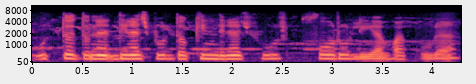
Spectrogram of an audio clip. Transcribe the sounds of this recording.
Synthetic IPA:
ʊt̪ːod̪onad̪inad͡ʒpuːɾd̪oːkʰind̪ɪnad͡ʒpuɾ | fʰoːɾulijaʋaːkuɽa

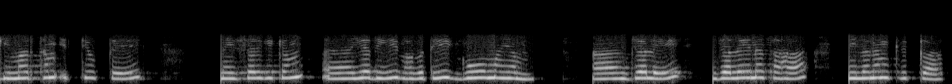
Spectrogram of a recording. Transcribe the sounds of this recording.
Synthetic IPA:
kimɐɾt̪ʰɐmḭt̪juk̚t̪eː | nɐjsɐɾɡikɐmjɐd̪ibʱɐʋɐt̪iɡoːmɐjɐm | d͡ʒɐleː | d͡ʒɐleːnɐsɐɦɐ | nilɐnɐmkɾɪt̪ːɐ

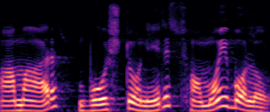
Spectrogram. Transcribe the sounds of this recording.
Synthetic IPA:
amaɾ | boʃʈoneɾʃɔmɔebɔlo

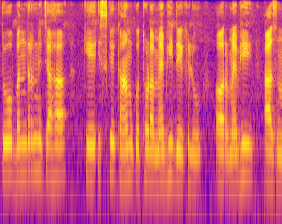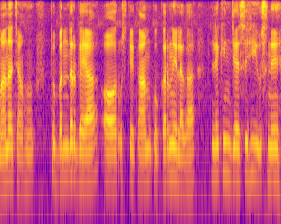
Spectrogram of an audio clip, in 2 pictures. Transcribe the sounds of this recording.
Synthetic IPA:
t̪oːʋobɐ̃nd̪əɾnet͡ʃaːɦa | keɪskekaːmkot̪ʰoːɽamɛ̃ːbʱid̪eːkʰlũ | ɔːɾmɛ̃ːbʱi | aːzmaːnat͡ʃaːɦũt̪obɐ̃nd̪əɾɡɐjaɔːɾʊ̰skekaːmkokɐɾnelɐɡa | leːkɪnd͡ʒɛːseɦiʊsne

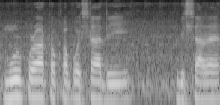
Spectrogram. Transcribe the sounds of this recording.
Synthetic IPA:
mʊɹpɔɹatɔkapojsadi | bisaɹɛ

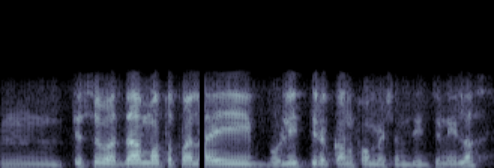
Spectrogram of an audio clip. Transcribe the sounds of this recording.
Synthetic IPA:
t̪esobʱad̪amʌt̪ʌpãĩlajbʱolit̪iɾʌkʌnpʰʌrmesʌnd̪int͡sʰunilʌ

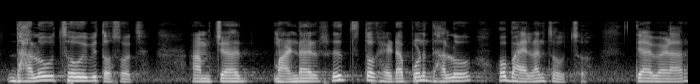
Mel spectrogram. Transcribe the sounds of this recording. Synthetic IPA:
d̪ʱalɔut̪t͡səʋʋiːt̪əsɔt͡s | amt͡ɕja | maɳɖait͡st̪ɔkʰeɽapəɳd̪ʱaloʋɔbʱajlãnt͡sɔut̪sʰɔ | t̪jaʋɛɭaɾ

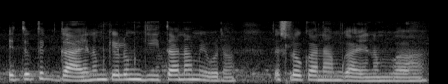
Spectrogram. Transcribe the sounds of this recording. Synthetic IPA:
ed̪ukt̪ekɡajnəmkelomɡit̪anamebəno | t̪əslokanamɡajnəmʋa

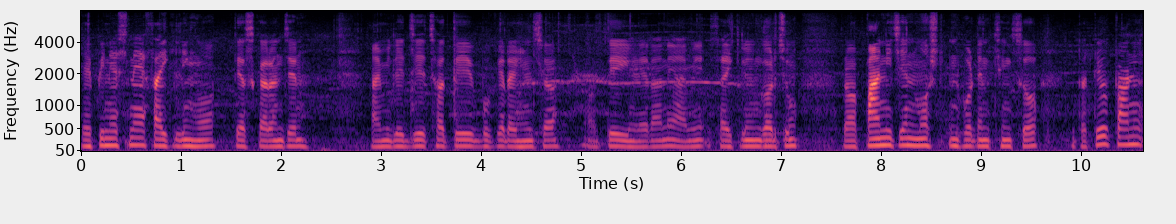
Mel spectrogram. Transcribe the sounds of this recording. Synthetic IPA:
ɦepinesnesajkliŋɡɦot̪eskaɾʌnt͡sʌjn | ɦamiled͡zet͡sʰʌt̪ejbokeɾʌɦint͡sʰʌ | t̪eɦineɾʌneɦamisajkliŋɡʌrt͡sʰʌw̃ | rʌpanit͡sʌjnmosʈimpʰorʈenʈt̪ʰiŋsɦo | nt̪ʌt̪jopani

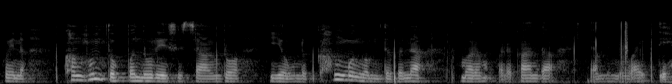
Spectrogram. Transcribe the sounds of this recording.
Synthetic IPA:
hojnɐkʰɐŋhɐmtʰok̚pɐnolesit͡ʃaŋdojɐwnɐkʰɐŋbɐŋɐmdɐbɐnɐmɐɾɐmo̰jɾɐ̰kʰandɐja̰mnɐnuŋa̰jte

